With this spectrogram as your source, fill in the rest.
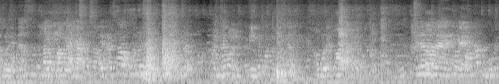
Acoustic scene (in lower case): cafe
